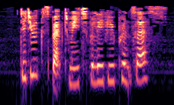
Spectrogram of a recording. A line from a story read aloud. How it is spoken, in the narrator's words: asked the nurse coldly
